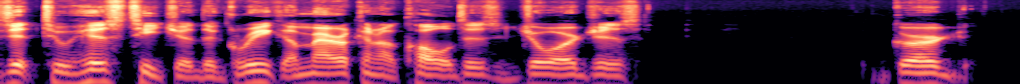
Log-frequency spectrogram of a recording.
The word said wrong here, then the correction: Gurdjieff: Anyways, it's a hard to pronounce name. Gurdjieff. Occultist George Gurdjieff considered the Enneagram a symbol of the cosmos, and he never made any connection with it to personality types.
